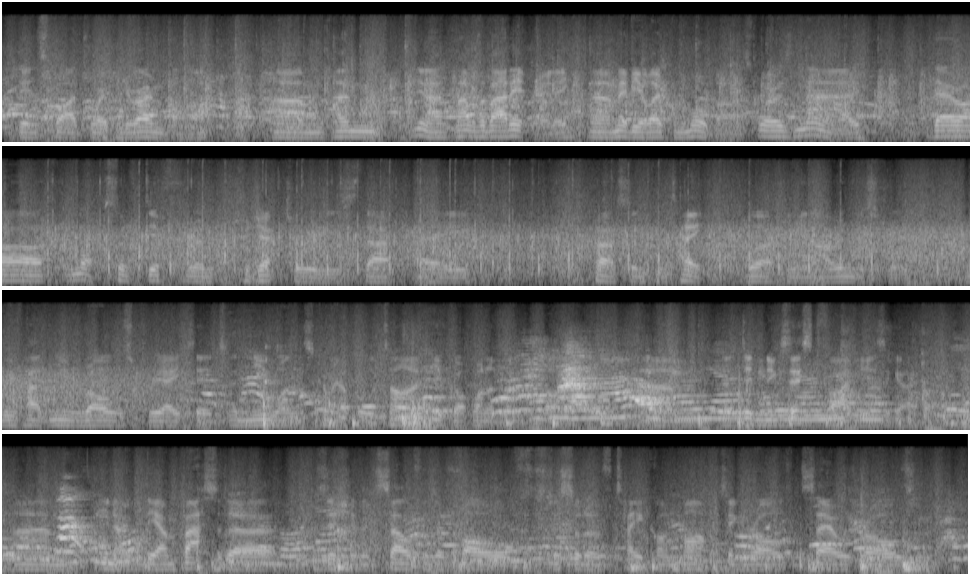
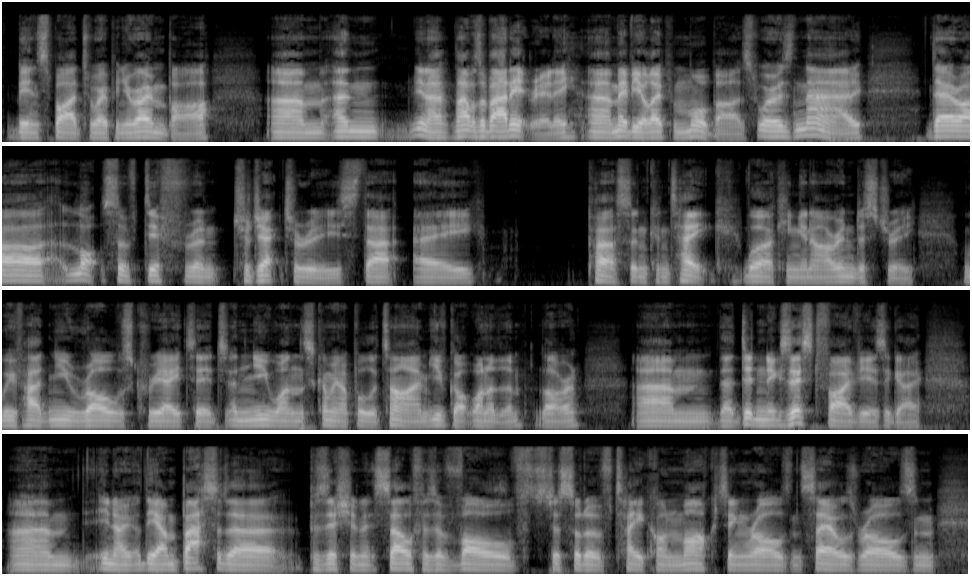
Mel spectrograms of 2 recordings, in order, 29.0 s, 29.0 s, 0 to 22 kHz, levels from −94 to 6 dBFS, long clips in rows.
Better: second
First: crowd noise; very loud; throughout; 2 dB above the speech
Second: none

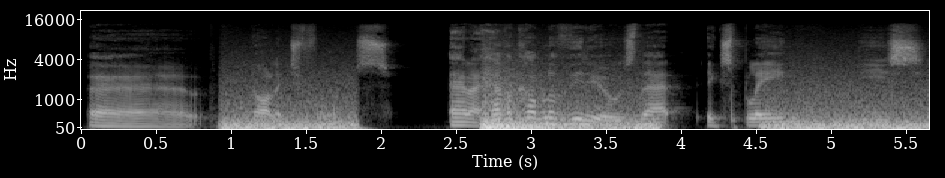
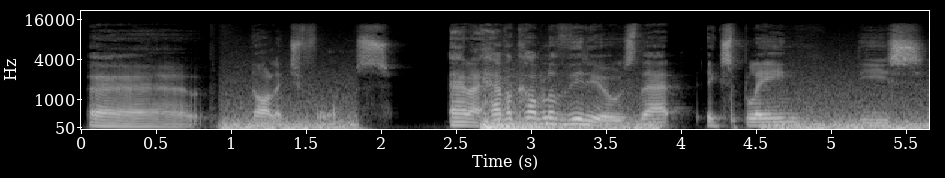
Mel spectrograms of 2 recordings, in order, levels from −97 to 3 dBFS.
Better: second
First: wind noise on the microphone; heavy; at 1 s, from 2.5 to 4 s and from 4.5 s on; 2 dB below the speech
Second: wind noise on the microphone; occasional gusts; at 1 s, from 2.5 to 4 s and from 4.5 s on; 10 dB below the speech

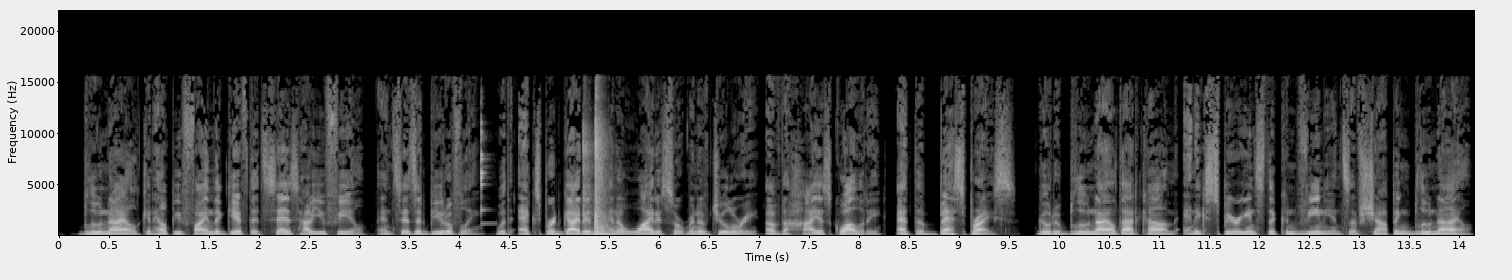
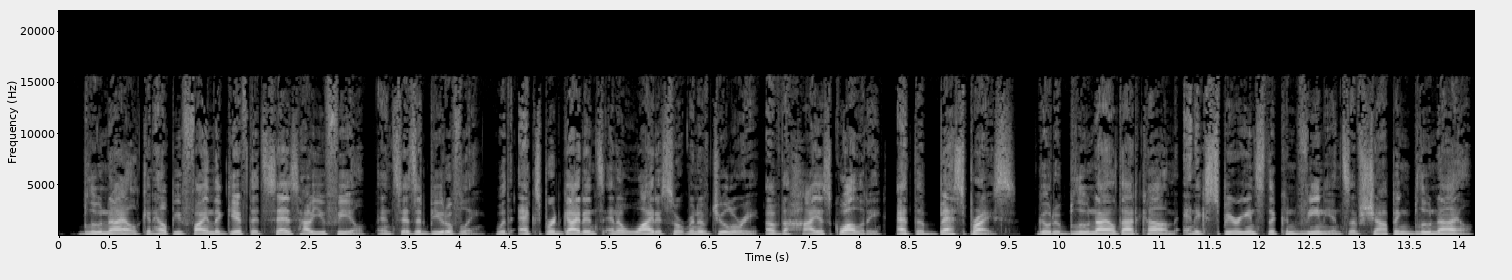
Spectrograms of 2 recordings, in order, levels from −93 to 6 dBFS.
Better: second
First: clattering dishes; very faint; at 4 s; peak 5 dB below the speech // door banging; loud; at 5 s; peak 4 dB above the speech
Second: none

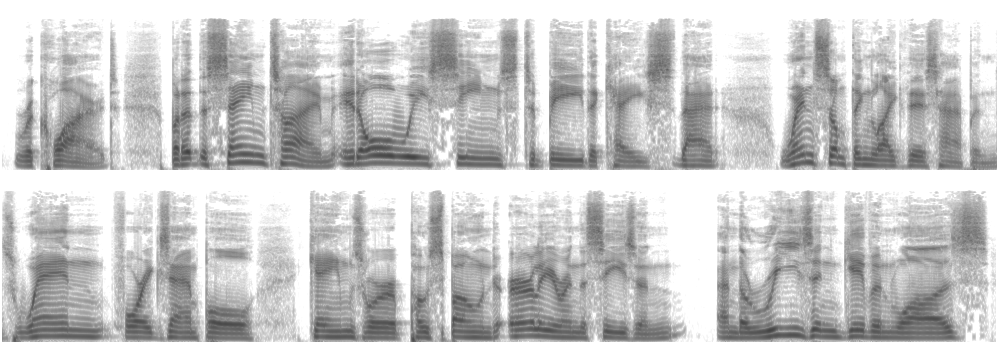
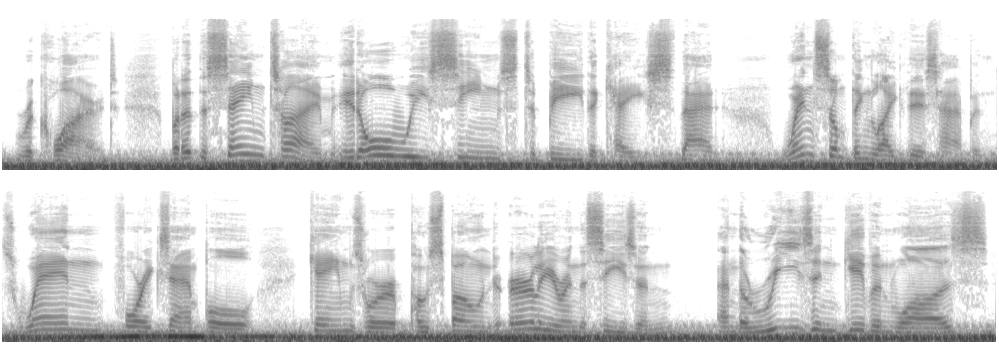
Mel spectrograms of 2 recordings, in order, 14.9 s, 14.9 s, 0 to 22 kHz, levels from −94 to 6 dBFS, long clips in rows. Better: first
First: none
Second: low rumble; loud; throughout; 1 dB below the speech

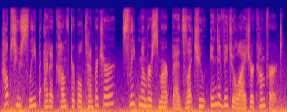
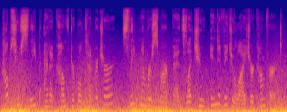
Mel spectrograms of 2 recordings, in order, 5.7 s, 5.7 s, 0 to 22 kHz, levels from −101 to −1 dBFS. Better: first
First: low rumble; faint; throughout; 20 dB below the speech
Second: low rumble; loud; throughout; 3 dB below the speech

